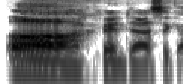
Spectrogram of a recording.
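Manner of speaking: ordinary talk, nothing marked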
